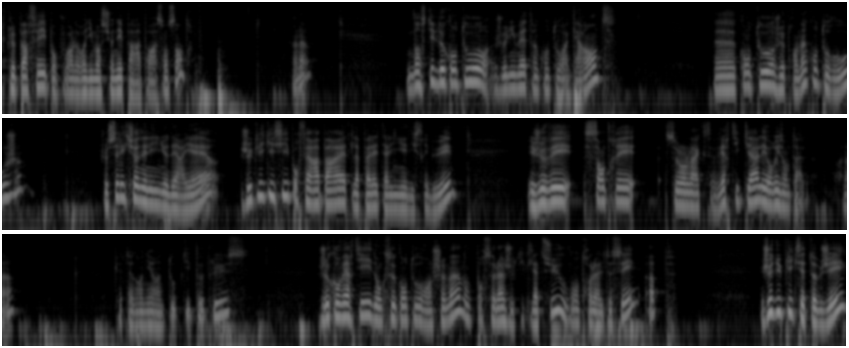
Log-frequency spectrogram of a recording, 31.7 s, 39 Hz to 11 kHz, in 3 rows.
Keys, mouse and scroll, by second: 3.5 click, 5.9 click, 7.0 KP_4, 7.3 KP_Enter, 8.9 click, 9.7-10.9 drag, 11.7 shift+click, 14.9 click, 19.5 click, 20.2 click, 20.9 click, 21.5 click, 23.1 ctrl+shift+click, 24.4 ctrl+shift+F2, 28.9 ctrl+alt+c, 29.9 click.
